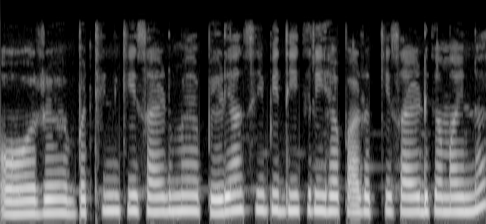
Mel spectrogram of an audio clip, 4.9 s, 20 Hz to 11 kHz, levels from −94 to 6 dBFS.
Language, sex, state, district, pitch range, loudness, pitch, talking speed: Marwari, female, Rajasthan, Nagaur, 215-230 Hz, -15 LUFS, 220 Hz, 170 wpm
